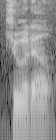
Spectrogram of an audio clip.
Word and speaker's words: Chiwetel: Chiwetel.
